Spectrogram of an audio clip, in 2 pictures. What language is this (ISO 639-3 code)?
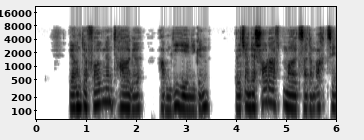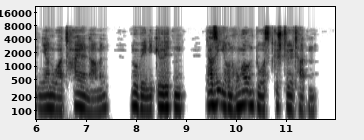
deu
